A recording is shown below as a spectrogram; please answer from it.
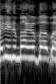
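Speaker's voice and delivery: overblown yelling, shrill and very high. Telling a story, acting out a man yelling that he needs money: retelling an over-the-top yell. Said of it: "as he's yelling over the top".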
